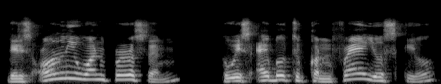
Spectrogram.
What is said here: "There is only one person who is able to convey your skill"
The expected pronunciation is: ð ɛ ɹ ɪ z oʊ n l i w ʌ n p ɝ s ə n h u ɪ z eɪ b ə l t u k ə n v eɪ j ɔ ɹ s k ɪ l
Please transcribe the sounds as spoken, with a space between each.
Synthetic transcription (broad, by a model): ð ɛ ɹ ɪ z oʊ n l i w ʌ n p ɝ s ə n h u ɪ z eɪ b ə l t u k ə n f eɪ j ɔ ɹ s k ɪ l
